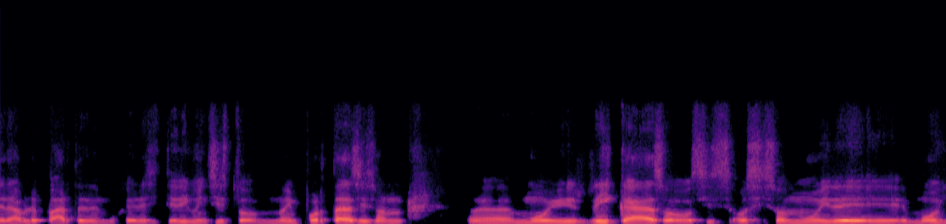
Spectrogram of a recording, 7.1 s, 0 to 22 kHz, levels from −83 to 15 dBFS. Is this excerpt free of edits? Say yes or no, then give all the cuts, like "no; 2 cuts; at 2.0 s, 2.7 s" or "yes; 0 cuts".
yes; 0 cuts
